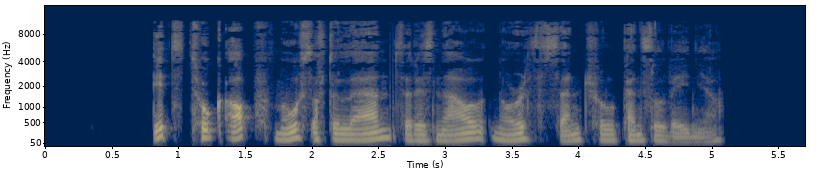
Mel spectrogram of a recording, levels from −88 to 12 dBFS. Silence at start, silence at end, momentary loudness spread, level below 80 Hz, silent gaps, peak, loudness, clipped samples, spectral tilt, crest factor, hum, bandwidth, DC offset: 0.8 s; 0.65 s; 9 LU; -58 dBFS; none; -4 dBFS; -27 LUFS; under 0.1%; -6 dB/octave; 24 dB; none; 11.5 kHz; under 0.1%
